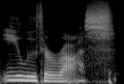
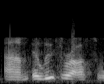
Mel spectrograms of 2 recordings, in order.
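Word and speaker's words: Eleutheros: In chapter 3, you talk about E. Luther Ross and let's talk about what that's all about. – Sure. And you're good. You pronounced that very well. Eleuther Ross was the local Orlando-based ministry within Exodus.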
